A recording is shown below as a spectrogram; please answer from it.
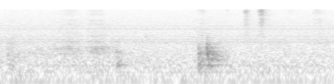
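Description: Quiet handling of a metal combination square against a wooden brace stick: a soft knock about two and a half seconds in, then two small clicks just after.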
